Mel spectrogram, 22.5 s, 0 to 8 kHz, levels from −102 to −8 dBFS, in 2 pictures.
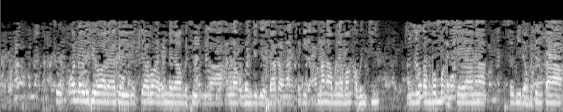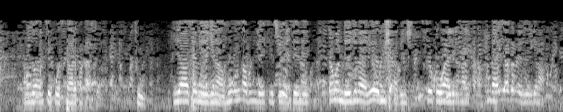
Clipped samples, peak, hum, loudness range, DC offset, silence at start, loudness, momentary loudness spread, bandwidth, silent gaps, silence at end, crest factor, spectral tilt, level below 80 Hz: under 0.1%; -2 dBFS; none; 3 LU; under 0.1%; 0 s; -17 LUFS; 14 LU; 5 kHz; none; 0 s; 14 dB; -12.5 dB/octave; -40 dBFS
